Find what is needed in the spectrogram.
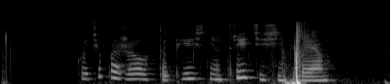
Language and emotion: Russian, neutral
